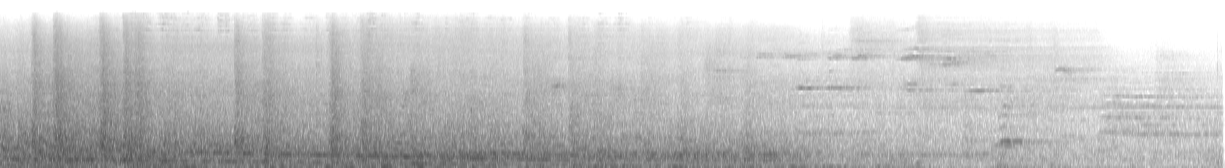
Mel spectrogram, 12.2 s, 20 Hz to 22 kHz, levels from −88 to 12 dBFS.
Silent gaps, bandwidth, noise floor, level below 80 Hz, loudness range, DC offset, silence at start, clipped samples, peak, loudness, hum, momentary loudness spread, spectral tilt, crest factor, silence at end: none; 16 kHz; -49 dBFS; -38 dBFS; 18 LU; under 0.1%; 0 s; under 0.1%; -10 dBFS; -27 LUFS; none; 22 LU; -6 dB/octave; 18 dB; 0 s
